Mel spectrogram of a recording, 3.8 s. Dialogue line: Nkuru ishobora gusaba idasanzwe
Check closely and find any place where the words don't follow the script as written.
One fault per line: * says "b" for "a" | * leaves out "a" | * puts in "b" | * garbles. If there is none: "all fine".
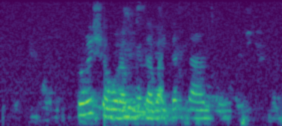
all fine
